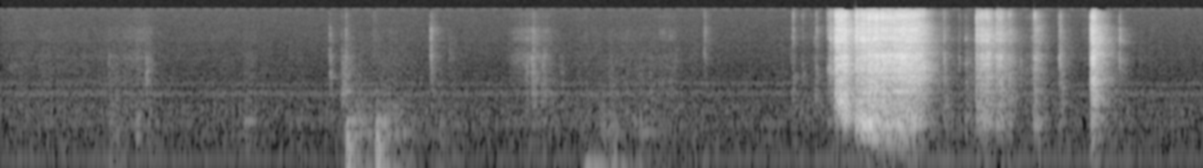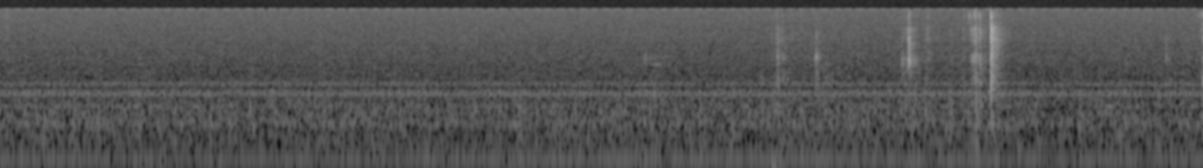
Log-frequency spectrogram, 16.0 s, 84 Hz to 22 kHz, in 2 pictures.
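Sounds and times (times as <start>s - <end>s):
dull knocks of tube handled: 2.3s - 2.8s
packing tape ripping off roll: 5.4s - 7.5s.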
